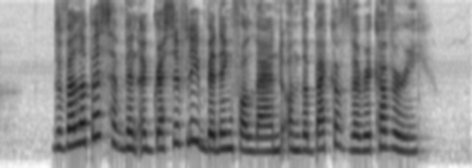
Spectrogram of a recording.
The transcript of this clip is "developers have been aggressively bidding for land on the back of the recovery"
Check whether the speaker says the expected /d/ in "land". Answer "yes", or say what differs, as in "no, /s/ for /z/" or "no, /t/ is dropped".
yes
